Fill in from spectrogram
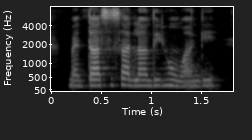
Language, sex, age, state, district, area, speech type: Punjabi, female, 30-45, Punjab, Amritsar, urban, spontaneous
